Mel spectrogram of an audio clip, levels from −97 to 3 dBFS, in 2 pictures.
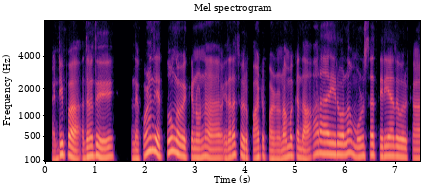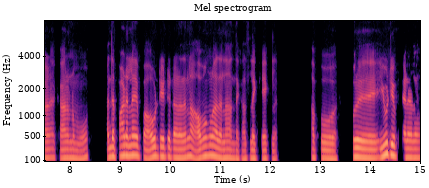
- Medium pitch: Yes, medium, 150 Hz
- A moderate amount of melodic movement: Yes, average, 4.2 semitones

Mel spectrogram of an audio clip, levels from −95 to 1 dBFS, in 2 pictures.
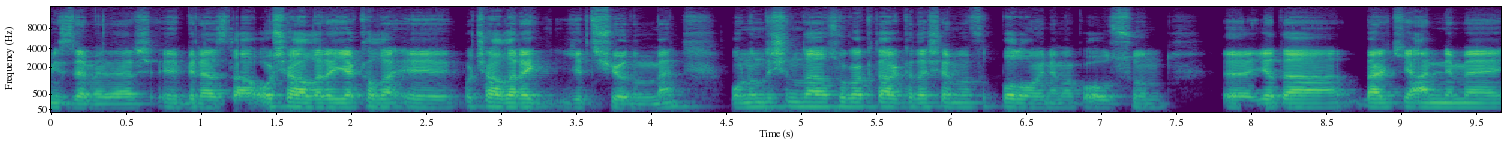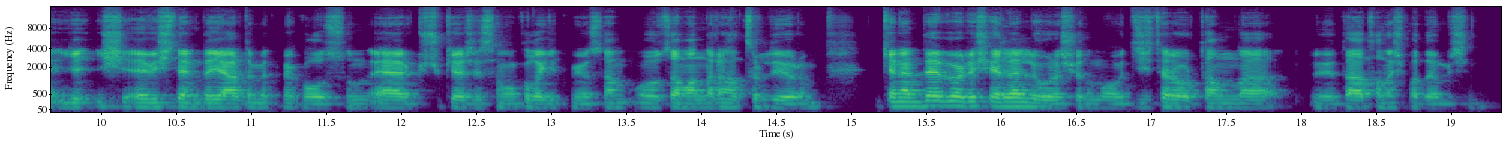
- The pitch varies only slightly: Yes, narrow, 1.8 semitones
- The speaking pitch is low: Yes, low, 110 Hz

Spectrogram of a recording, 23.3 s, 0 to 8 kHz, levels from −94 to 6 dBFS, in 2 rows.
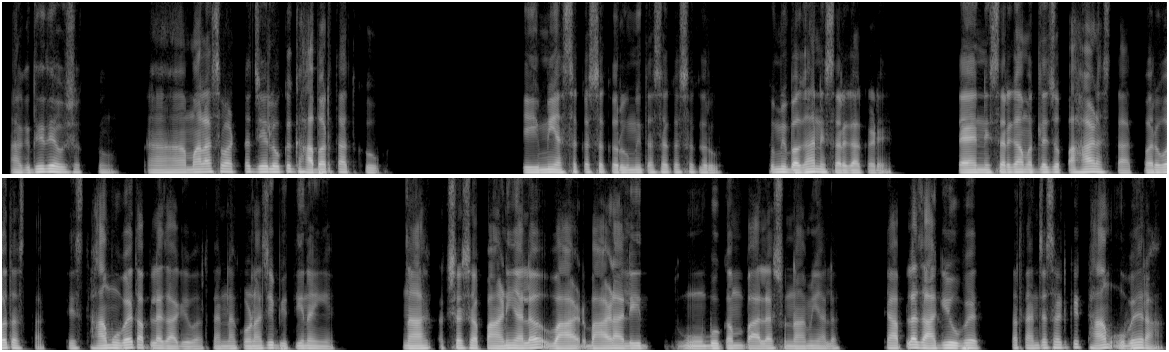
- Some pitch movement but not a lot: No, narrow, 1.9 semitones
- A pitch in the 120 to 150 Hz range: No, low, 110 Hz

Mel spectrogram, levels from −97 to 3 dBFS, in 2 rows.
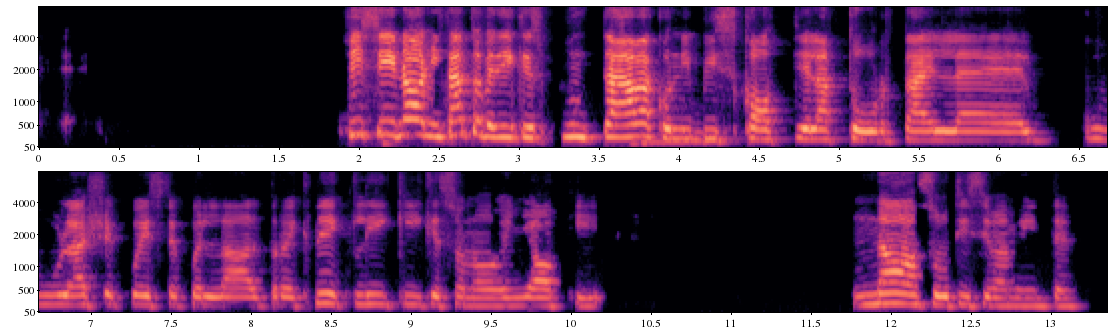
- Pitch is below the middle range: No, high, 195 Hz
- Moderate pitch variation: Yes, average, 3.1 semitones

